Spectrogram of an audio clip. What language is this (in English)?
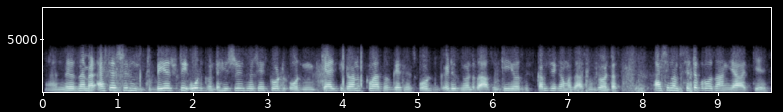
Kashmiri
